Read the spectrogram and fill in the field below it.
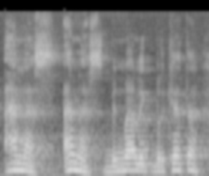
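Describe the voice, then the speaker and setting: A man's voice: a little high, normal speed, mellow, a little hiss or hum. A man preaching an Islamic sermon, telling stories animatedly, acting out quoted dialogue and reciting Arabic passages. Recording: roomy hall sound.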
